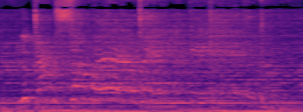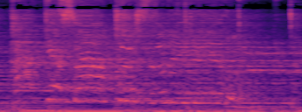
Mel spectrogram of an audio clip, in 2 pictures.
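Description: A live band playing amplified through an arena's sound system, with a man singing over it, heard from the crowd with the hall's reverberation.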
